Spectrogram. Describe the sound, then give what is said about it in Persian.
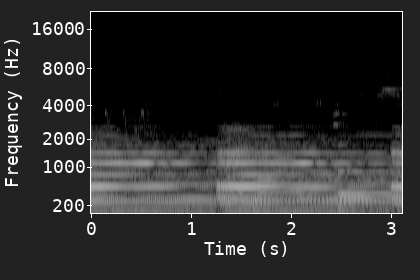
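A church bell rings with several overlapping strikes, each leaving rich, sustained metallic tones that hum on between hits. It sounds moderately loud and steady, with no voices. “هرگاه ناقوس کلیسا به صدا درآید همه مردم به سوی کلیسا روان شوند”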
